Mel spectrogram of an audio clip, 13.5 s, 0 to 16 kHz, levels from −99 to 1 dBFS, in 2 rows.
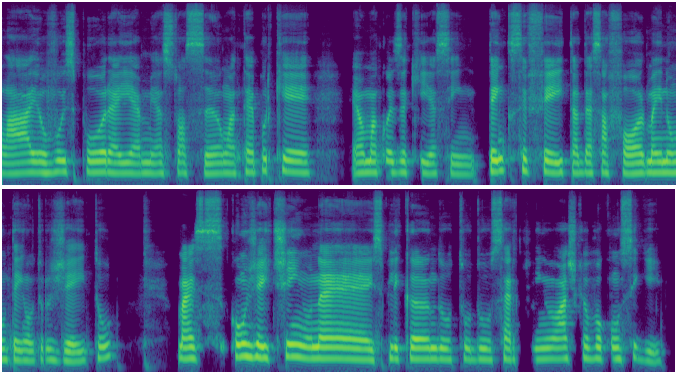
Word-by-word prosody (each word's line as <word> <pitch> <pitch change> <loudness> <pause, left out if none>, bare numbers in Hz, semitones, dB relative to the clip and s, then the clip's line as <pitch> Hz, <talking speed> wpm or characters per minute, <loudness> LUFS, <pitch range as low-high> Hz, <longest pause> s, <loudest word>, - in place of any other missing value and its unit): lá, 165 +2 +1
eu 175 -1 +1
vou 185 +3 -2
expor, 180 0 0
aí, 170 -1 0
a 160 - -3
minha 165 0 -5
situação, 165 -1 -4
até 165 +2 -3
porque 180 -2 -1 0.4
é 170 - -1
uma 180 0 +1
coisa 180 0 -2
que, 175 -1 -6
assim, 155 -2 -6
tem 190 0 +5
que 205 - -7
ser 205 - -1
feita 175 -2 0
dessa 170 0 -2
forma 170 +1 +1
e - - +2
não 175 0 +1
tem 165 -1 -2
outro 165 +3 -5
jeito. 160 +6 -2 0.7
Mas 190 - +3
com 220 +1 +5
jeitinho, 210 0 +4
né, 190 -2 +5
explicando 180 +1 +1
tudo 180 0 -4
certinho, 180 +1 -3
eu - - -1
acho 185 0 +1
que - - -7
eu 190 - -1
vou 190 0 0
conseguir. 180 -5 -5
180 Hz, 175 wpm, -23 LUFS, 170-185 Hz, 0.7 s, tem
